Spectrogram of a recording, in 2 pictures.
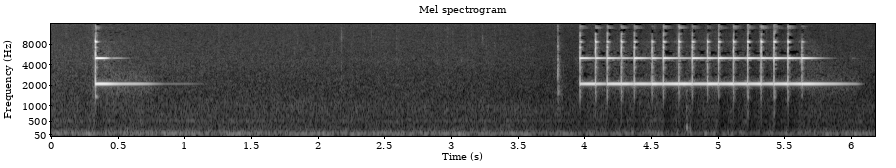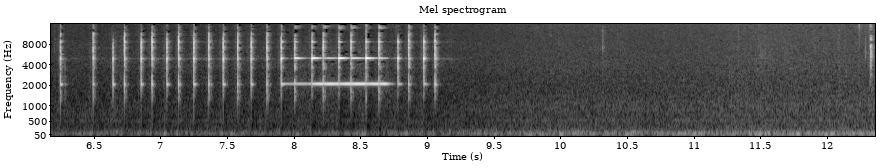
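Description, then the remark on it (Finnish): A homemade 'big brother annoying bell' gadget, made by the youth of Vasarakansa, rings shrilly: first a brief tone, then a sustained buzzing ring, followed by rapid rattling strikes and another steady ring, over a low continuous hum with no talking. “Vasarakansan nuo, nuoriso oli keksinyt tämmöisen K- tota, kätevän isoveljen ärsytyskellon.”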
